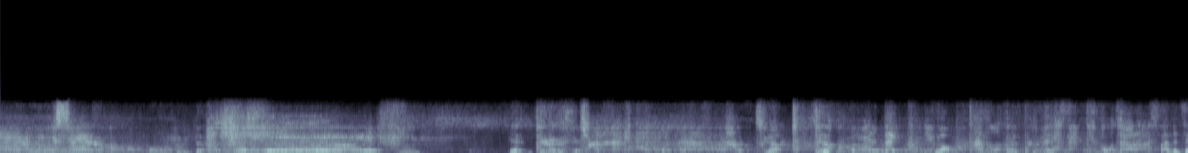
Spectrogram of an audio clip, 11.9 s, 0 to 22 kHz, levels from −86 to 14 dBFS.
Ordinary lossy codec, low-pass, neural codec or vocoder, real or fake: Opus, 32 kbps; 7.2 kHz; codec, 16 kHz in and 24 kHz out, 0.8 kbps, FocalCodec, streaming, 65536 codes; fake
